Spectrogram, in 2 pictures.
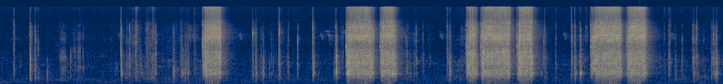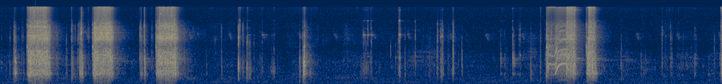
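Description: Cordless drill driving bolts on a motorcycle engine in short bursts of a second or less, about nine runs, most in the first half and one more near the end, with small metal clicks of tools and parts between.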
